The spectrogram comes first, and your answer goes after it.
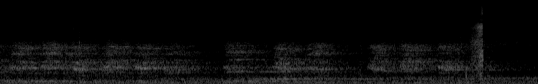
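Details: Honey, a six-month-old Beagle, gives short harmonic barks in loose bursts over a steady low background rumble, with a sharp click near the end.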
